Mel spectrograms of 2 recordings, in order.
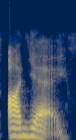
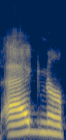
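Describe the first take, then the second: First: The brand name is said in its usual form. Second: The brand name is said in an altered form. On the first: The speaker calls it right. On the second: The speaker calls it wrong.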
